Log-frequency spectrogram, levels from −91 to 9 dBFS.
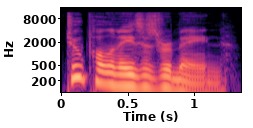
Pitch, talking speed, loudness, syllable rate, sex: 135 Hz, 135 wpm, -16 LUFS, 5.6 syllables/s, male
